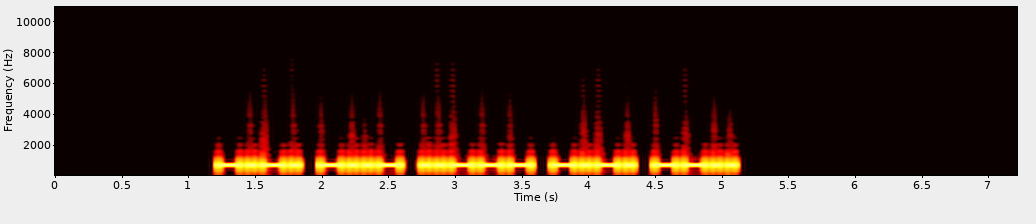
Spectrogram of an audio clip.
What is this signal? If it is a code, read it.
Morse code, heard as a keyed tone, about 22 wpm, 700 Hz. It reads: CX2CZ
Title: DXCC-100 Call Signs - 5 Characters - Repeated 3x - 22wpm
